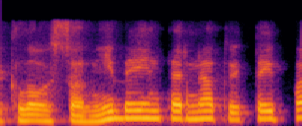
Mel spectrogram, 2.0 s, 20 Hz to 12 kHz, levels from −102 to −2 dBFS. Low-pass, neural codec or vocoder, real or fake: 7.2 kHz; none; real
